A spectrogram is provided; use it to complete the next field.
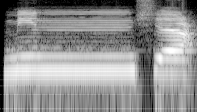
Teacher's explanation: मिन, यहाँ पर नून साकिन है, नून साकिन के बाद शीन, ये हरूफ इख्फा में से है, तो इसकी वजह से जो है इस नून साकिन पर इख्फा किया जाएगा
